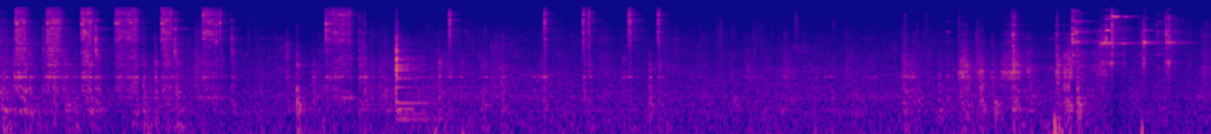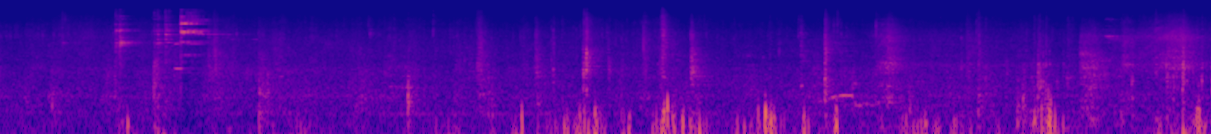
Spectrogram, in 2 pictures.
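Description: Sharp metallic clicks of a wrench working the nut on a threaded-rod bushing press as it is loosened, quick and regular in the first few seconds. Scattered clinks follow as the steel cups and rod of the press come off, then duller knocks near the end.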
